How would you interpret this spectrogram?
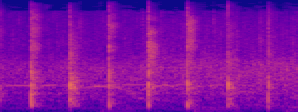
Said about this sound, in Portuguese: Seu Balduco, palmas.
